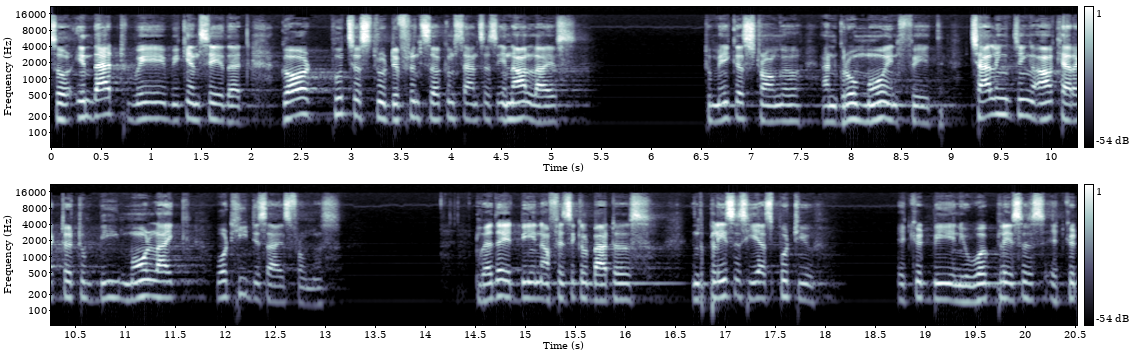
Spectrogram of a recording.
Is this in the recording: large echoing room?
yes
